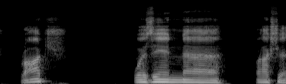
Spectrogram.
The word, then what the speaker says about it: Rauch: Rauch was in, well, actually, I should probably have watched the clip to see how she pronounces her name. Roach.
